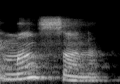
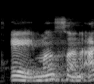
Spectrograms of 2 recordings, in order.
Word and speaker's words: manzana: Em espanhol a gente pronuncia sempre s, como se fosse SS ou C cedilha, né? Mansana. Aqui Maçã, né? temos, manzana.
